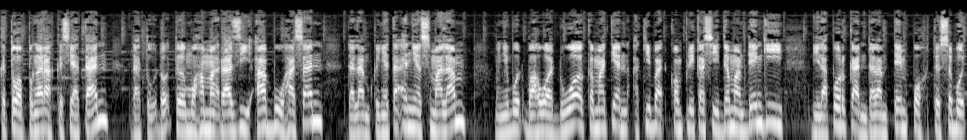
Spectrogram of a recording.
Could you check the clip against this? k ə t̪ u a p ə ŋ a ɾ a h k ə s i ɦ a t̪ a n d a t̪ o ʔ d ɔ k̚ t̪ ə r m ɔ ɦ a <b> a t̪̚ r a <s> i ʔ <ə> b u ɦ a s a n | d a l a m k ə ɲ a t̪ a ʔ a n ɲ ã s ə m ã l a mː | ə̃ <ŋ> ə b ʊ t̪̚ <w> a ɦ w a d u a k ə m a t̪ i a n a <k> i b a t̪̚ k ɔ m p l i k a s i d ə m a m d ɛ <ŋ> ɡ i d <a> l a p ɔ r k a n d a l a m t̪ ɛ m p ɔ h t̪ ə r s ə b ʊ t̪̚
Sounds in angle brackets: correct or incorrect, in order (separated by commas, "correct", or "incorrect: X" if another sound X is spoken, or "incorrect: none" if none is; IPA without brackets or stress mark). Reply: incorrect: m, incorrect: z, incorrect: a, incorrect: ɲ, incorrect: b, correct, correct, incorrect: i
